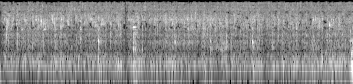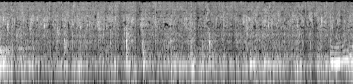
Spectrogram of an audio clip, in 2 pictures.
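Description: Sliced onions and garlic sizzling in hot oil in a frying pan, a steady frying hiss, stirred with a wooden spatula that scrapes and knocks lightly against the pan.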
